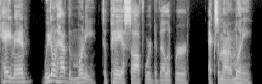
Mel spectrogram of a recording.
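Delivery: ordinary talk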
